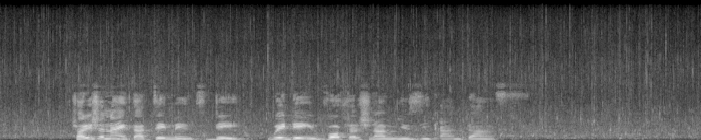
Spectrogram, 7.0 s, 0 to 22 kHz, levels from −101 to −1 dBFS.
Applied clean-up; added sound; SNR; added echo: none; Stream; 19 dB; none.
